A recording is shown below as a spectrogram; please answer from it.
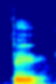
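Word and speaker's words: قَ: eh harakat fathah sehingga kita membacanya satu harakat qo qo Jangan dibaca panjang ya Eh jangan sampai E menjadi tamtit atau jangan sampai menjadi istilas jangan terlalu pendek jangan juga terlalu dipanjangkan cukup satu harakat atau satu kotukan baik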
